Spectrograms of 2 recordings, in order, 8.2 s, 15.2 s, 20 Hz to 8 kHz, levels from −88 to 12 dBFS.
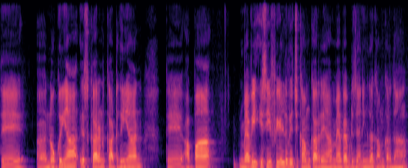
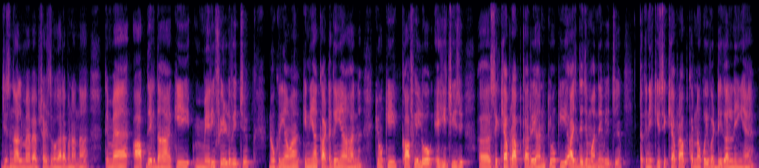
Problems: none marked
